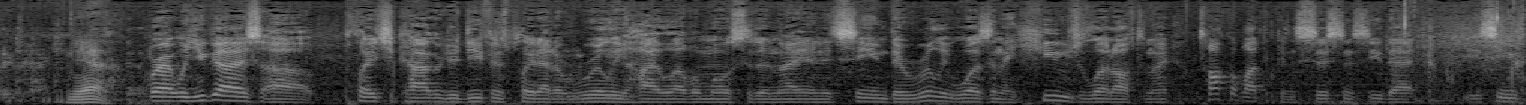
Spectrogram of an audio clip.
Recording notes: Full Report from TD Garden, Player/Coach Interviews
